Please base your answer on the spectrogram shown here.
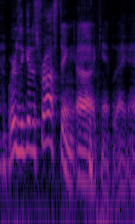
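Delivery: usual speaking voice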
